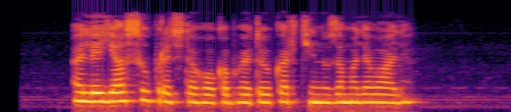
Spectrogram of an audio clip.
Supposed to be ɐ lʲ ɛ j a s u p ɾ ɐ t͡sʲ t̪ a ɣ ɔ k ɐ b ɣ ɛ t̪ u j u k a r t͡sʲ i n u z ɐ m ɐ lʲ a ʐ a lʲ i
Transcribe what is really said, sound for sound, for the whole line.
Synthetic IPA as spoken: ɐ lʲ ɛ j a s u p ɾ ɐ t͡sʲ t̪ a ɣ ɔ k ɐ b ɣ ɛ t̪ u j u k a r t͡sʲ i n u z ɐ m ɐ lʲ a v a lʲ i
